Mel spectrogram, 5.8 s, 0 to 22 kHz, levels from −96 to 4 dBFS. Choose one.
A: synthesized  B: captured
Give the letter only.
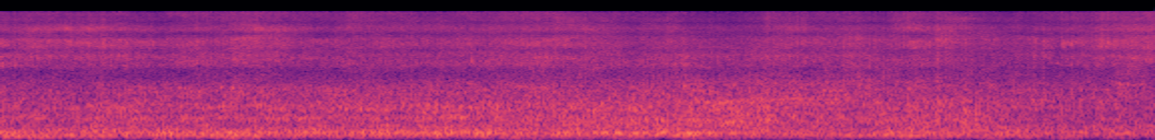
A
